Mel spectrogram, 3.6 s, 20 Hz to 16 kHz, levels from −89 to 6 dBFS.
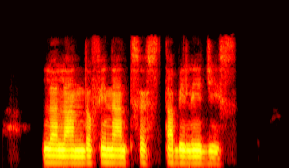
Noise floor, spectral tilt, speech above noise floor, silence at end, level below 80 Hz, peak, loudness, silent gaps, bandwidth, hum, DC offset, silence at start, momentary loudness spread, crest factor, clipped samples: -78 dBFS; -5.5 dB/octave; 61 dB; 0.7 s; -56 dBFS; -2 dBFS; -18 LUFS; none; 8 kHz; none; under 0.1%; 0.55 s; 11 LU; 18 dB; under 0.1%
